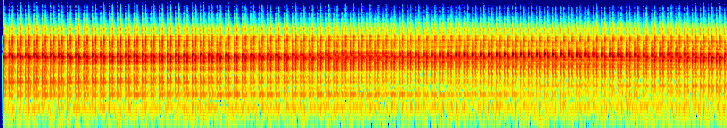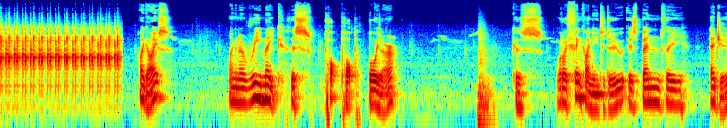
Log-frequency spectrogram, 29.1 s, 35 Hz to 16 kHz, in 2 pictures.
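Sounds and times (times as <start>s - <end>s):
pop-pop boat boiler popping: 0.0s - 17.0s.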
